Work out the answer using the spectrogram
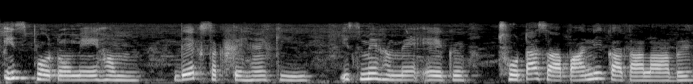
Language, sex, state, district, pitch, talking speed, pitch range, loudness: Hindi, female, Haryana, Rohtak, 205 Hz, 140 wpm, 195-225 Hz, -14 LUFS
